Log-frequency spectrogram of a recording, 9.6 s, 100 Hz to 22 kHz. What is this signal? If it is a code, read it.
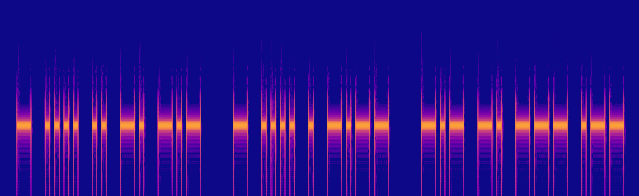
Morse code, heard as a keyed tone, about 17 wpm, 700 Hz. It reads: THINK THEY KNOW
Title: Sentences from Top 600 Words 17wpm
